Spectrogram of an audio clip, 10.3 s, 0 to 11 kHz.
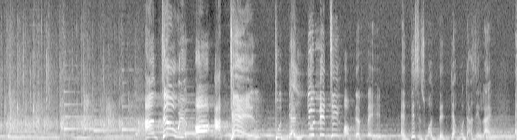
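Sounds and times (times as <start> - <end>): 
crowd clapping: 0.0 - 4.6
sustained keyboard or organ tones: 1.3 - 10.3
speech: 3.0 - 3.8, 5.9 - 10.3.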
